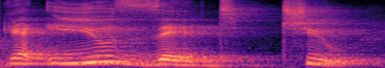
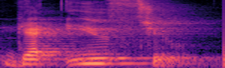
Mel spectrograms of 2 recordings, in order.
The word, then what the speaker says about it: get used to: importante prestar atenção à pronúncia para não falar get used to tá a pronúncia é assim get used to when you move to Canada you get used to speaking English all the time quando você se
